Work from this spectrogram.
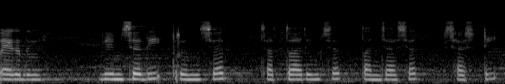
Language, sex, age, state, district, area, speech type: Sanskrit, female, 18-30, Kerala, Kannur, rural, spontaneous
